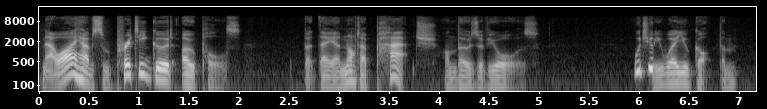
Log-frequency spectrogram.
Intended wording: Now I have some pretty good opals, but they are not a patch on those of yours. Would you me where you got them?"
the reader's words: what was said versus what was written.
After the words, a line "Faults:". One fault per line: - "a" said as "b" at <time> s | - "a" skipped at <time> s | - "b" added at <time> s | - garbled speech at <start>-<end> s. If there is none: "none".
Now I have some pretty good opals, but they are not a patch on those of yours. Would you me where you got them?"
Faults:
none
